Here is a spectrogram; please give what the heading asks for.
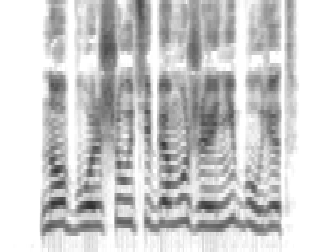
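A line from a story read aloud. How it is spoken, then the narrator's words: Amused snort. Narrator (Russian): хмыкнул эльф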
